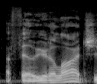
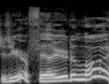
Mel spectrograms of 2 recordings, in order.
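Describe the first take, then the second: First: Said in the usual way. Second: High, loud mocking dad voice; stern dad. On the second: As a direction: jab it like a disappointed father. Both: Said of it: "my dad was so afraid".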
